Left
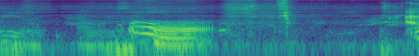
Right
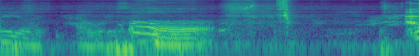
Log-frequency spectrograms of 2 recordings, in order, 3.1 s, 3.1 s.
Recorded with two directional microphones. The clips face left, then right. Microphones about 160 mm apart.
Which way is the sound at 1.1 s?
60° left (ahead or behind).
